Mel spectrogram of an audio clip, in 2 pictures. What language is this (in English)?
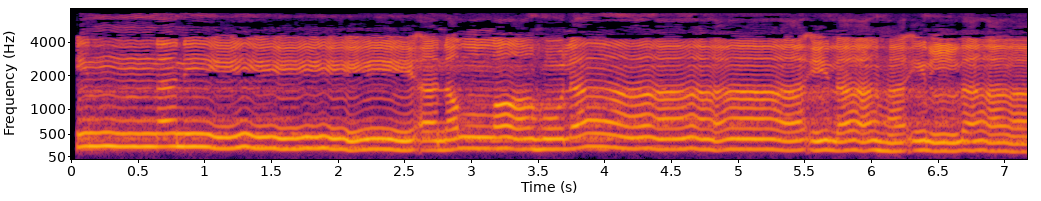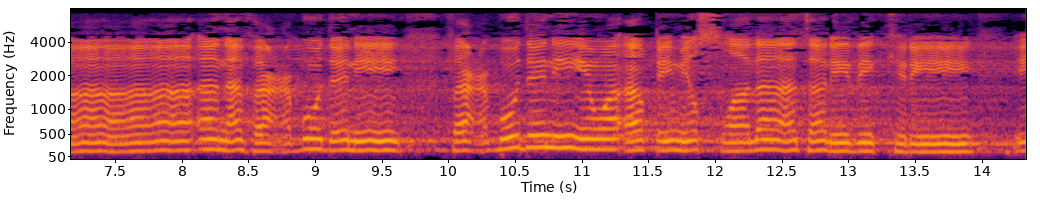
Arabic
